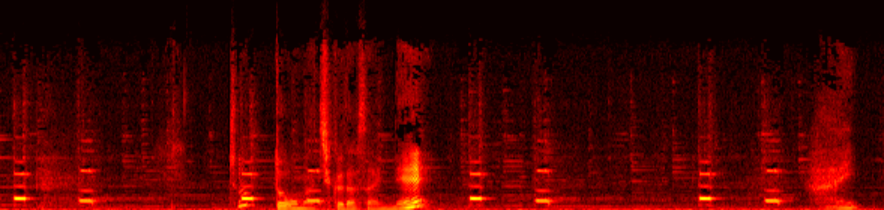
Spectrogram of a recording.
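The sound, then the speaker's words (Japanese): A clock's electronic chime beeps in repeated pairs of clear tones, fairly loud, recurring every second or two while a woman speaks briefly between the beeps. “うん、結構最近はねあ格好時計が すいません”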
